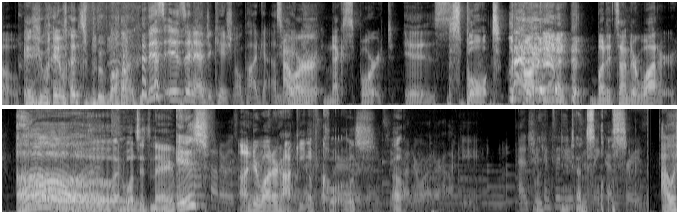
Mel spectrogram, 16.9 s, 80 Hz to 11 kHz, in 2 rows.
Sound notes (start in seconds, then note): 6.3 laughing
